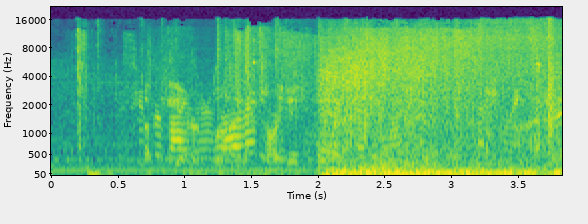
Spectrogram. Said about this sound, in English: Okay, well, there was definitely a fiery explosion for some reason.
